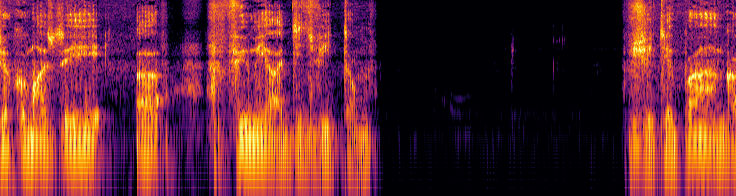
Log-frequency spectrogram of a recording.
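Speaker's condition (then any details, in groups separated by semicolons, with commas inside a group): Total laryngectomy; tumour behind vocal cords, total laryngectomy, long-term smoker; voice problems began around age 50; progressive voice loss before diagnosis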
